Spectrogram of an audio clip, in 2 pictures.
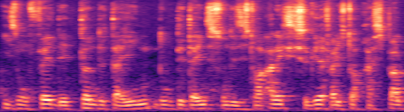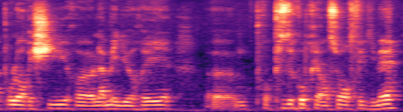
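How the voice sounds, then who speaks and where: A man's voice: on the low side, a little mellow, roomy sound, slight background noise. A man casually reviewing new comic releases, enthusiastic and slangy, with lots of fillers and restarts.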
